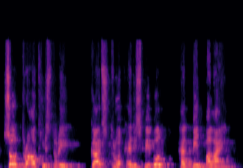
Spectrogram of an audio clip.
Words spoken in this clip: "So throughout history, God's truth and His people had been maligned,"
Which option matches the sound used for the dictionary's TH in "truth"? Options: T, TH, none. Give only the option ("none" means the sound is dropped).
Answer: T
